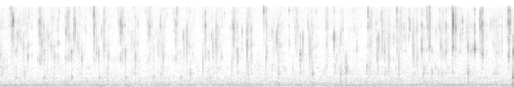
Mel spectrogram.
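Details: Lapping at a peanut butter treat, the dog Pepe makes quick bright smacks and clicks, tightly packed and irregular, with a few louder snaps over a quiet low background hum.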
